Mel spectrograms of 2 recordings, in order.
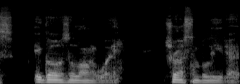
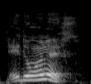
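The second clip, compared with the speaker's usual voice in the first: light impression of a guard chatting over food, higher; mock careless guard; 6 semitones higher, 4 dB louder than usual. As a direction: play the guard who doesn't care, eating. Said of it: "You know what the guard's doing?".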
